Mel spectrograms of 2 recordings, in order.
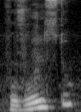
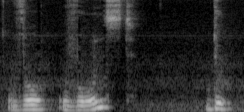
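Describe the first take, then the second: First: The phrase is said with a lively question melody. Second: The phrase is said with flat, neutral intonation.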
